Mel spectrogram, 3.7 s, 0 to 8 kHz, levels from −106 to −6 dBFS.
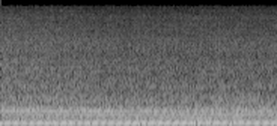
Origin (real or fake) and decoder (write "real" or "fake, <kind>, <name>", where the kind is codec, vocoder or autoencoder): real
